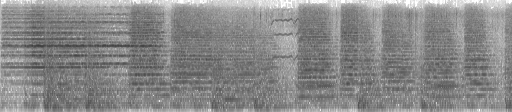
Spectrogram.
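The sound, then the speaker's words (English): A herd of horses streams past, driven by a couple of Cheyenne riders. Loud drumming hoofbeats and whinnies come in repeated surges that swell and ease across the stretch. “As Josh picks his way down through the rocks, a pack of horses streams past him, being herded by a couple of Cheyennes.”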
